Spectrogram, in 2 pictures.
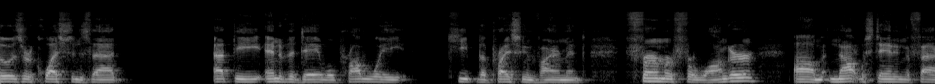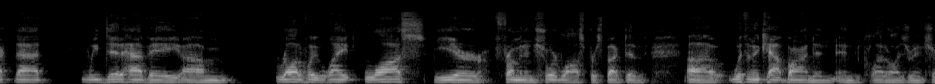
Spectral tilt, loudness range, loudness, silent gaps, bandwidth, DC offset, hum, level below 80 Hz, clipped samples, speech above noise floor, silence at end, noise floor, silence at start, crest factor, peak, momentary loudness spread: -6 dB/octave; 4 LU; -30 LUFS; none; 12.5 kHz; under 0.1%; none; -70 dBFS; under 0.1%; 57 dB; 0 s; -87 dBFS; 0 s; 18 dB; -12 dBFS; 10 LU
